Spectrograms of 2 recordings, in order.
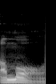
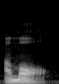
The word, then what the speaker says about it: Amal: that's true yeah yeah a mole a mall a mole that's how you say her name a mole i like them all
